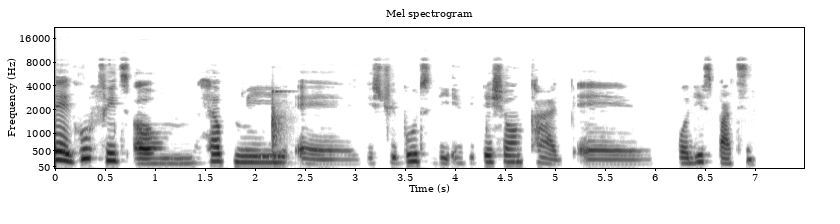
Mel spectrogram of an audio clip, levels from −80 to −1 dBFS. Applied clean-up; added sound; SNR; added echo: none; Piano; 7 dB; none.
